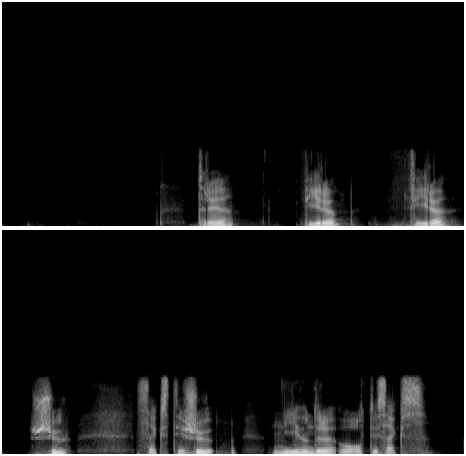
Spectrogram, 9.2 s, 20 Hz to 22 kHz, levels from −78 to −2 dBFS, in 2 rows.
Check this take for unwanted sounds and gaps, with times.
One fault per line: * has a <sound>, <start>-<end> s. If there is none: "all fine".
all fine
